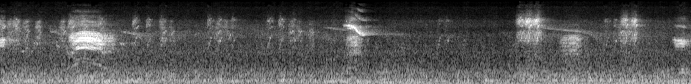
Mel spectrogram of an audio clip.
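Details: Chestnut-tailed starling chicks in a tree hollow nest, raised by their parents, give short, high, harsh begging squeaks in scattered bursts every second or two over a soft rural hiss; finding: Chestnut-tailed starling.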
